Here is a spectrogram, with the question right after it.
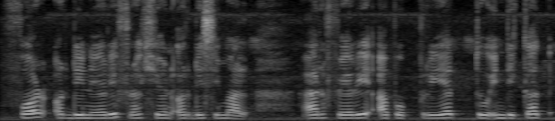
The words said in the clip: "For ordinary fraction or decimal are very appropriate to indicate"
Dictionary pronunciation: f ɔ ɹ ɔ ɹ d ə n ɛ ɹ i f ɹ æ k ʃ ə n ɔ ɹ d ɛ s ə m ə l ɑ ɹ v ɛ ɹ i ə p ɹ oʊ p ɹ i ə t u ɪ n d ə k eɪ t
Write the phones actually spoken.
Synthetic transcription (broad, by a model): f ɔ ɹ ɔ ɹ d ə n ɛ ɹ i f ɹ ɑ k s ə n ɔ ɹ d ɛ s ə m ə l ɑ ɹ f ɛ ɹ i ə p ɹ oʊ p ɹ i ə t u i n d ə k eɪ t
